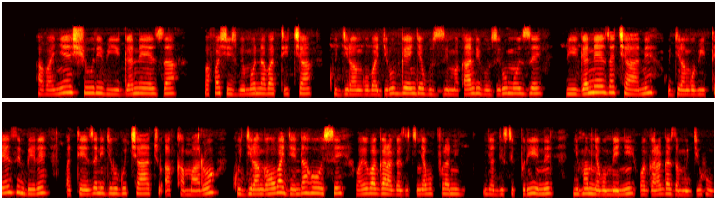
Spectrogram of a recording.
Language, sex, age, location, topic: Kinyarwanda, female, 50+, Musanze, education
